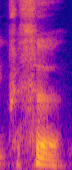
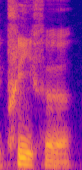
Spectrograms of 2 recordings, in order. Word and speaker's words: prefer: W X or Y there are two syllables and the second syllable is stressed so we say prefer we don't say prefer we say prefer so that means we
